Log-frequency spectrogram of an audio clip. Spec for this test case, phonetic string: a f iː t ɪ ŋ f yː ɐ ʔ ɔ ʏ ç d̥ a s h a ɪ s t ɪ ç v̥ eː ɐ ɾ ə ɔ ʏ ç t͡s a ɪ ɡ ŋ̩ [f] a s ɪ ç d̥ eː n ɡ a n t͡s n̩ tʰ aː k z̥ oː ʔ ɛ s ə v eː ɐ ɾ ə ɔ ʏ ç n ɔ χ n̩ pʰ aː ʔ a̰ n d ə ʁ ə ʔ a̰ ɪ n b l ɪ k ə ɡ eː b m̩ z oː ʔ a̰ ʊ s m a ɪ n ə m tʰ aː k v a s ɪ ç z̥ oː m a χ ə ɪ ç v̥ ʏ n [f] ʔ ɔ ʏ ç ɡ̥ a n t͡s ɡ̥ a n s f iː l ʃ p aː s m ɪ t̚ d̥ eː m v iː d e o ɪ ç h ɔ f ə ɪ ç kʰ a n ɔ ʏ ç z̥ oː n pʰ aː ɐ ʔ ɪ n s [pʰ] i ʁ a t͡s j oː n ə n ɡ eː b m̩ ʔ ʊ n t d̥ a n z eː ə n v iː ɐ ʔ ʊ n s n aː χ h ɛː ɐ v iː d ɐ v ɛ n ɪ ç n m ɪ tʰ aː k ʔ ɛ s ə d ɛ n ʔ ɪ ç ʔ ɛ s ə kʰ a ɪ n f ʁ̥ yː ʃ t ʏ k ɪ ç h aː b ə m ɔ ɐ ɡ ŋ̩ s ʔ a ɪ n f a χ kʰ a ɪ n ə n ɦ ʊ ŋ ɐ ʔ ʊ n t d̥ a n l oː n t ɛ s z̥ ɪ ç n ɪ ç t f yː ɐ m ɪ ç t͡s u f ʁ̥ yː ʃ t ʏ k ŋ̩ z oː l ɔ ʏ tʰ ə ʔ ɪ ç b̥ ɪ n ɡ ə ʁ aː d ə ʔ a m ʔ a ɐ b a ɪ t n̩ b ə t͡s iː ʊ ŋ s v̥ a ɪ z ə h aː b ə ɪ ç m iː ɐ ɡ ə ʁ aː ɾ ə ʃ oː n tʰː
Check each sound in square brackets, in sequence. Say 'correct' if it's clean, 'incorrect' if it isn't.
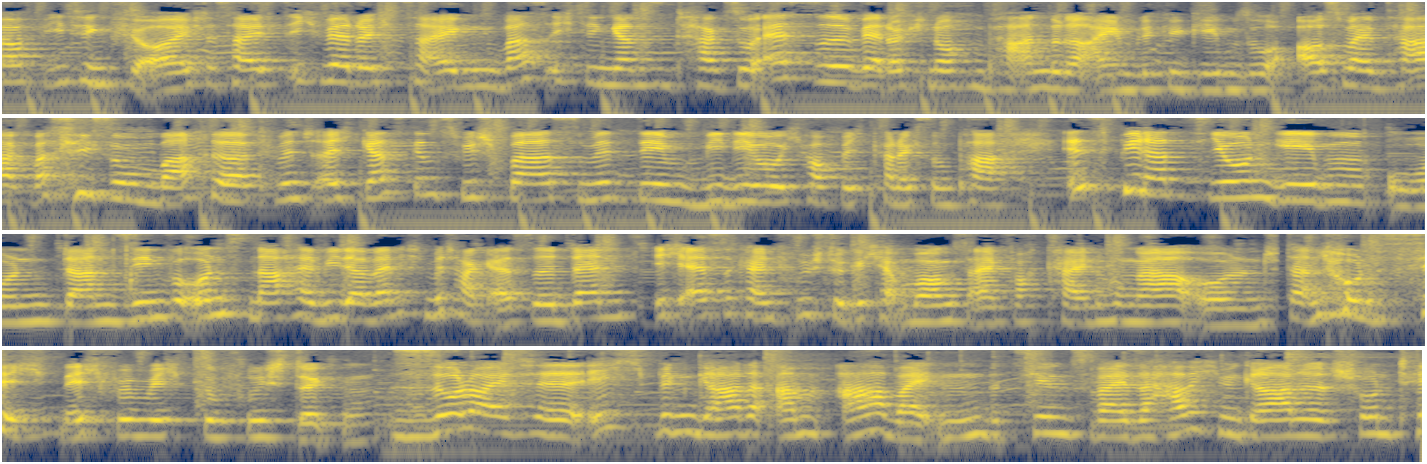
incorrect: v, incorrect: ʃ, incorrect: p

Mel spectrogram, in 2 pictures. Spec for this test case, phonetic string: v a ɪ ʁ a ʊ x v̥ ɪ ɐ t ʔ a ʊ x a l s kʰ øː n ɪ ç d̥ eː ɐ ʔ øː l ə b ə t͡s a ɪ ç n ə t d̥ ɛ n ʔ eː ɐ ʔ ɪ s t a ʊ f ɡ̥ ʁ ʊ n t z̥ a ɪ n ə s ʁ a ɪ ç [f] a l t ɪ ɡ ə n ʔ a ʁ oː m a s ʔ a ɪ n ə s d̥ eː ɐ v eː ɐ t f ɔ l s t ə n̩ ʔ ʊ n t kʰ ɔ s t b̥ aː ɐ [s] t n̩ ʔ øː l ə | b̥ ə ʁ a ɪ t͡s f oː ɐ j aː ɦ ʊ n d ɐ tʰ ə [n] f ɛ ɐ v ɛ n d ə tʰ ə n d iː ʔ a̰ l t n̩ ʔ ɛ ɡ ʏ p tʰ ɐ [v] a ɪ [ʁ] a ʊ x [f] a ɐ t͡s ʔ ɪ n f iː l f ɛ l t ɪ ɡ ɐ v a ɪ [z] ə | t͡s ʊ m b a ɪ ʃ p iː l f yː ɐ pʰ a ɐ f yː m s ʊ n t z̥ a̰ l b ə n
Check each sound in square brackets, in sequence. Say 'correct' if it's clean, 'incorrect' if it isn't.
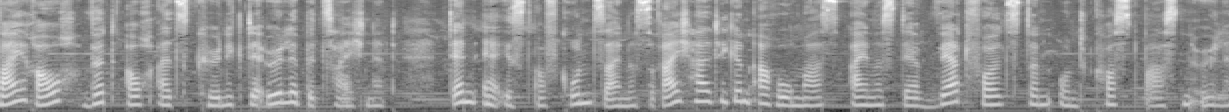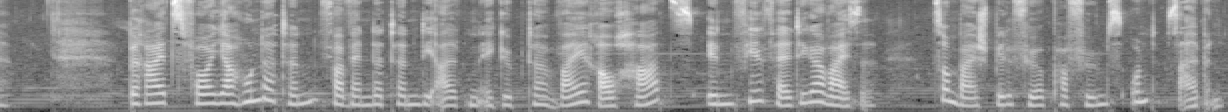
incorrect: h, correct, correct, correct, correct, incorrect: h, correct

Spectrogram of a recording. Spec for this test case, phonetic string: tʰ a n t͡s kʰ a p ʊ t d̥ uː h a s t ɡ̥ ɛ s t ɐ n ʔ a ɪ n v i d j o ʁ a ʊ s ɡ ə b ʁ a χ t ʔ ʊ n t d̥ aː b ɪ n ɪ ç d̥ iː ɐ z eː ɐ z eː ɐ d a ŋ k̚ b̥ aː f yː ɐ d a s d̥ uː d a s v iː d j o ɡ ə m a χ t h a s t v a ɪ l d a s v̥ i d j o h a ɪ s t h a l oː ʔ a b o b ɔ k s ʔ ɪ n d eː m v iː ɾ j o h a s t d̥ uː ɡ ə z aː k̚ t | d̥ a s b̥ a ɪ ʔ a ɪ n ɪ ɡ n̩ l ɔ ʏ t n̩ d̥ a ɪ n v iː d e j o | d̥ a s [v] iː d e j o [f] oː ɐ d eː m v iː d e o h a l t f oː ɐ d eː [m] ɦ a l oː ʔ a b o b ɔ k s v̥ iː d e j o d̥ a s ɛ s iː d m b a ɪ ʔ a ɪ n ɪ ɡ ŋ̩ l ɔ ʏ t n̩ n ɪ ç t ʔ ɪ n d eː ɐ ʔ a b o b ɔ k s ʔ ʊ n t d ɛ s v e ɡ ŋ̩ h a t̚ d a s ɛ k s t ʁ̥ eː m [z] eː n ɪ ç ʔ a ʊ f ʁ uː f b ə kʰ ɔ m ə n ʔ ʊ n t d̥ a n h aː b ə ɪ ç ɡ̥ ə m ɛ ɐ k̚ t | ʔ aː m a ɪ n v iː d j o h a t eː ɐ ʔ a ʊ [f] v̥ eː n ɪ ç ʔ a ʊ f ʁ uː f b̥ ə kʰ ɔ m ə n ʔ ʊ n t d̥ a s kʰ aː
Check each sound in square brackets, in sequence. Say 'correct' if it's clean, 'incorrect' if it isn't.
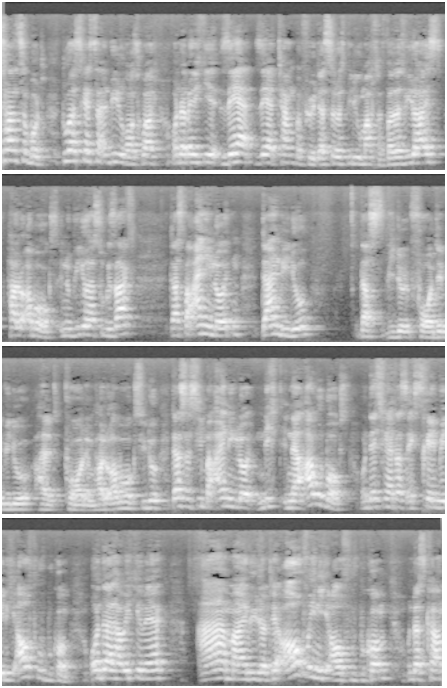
correct, correct, correct, incorrect: v, incorrect: x

